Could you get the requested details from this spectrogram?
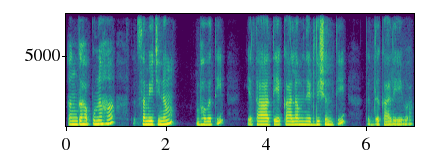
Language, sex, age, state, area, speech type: Sanskrit, female, 18-30, Assam, rural, spontaneous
